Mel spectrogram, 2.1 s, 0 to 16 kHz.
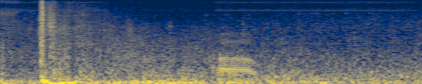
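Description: The FV215b tank cannon fires an AP round in a game, a single sharp loud blast followed by a fainter mechanical tone and low rumble.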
